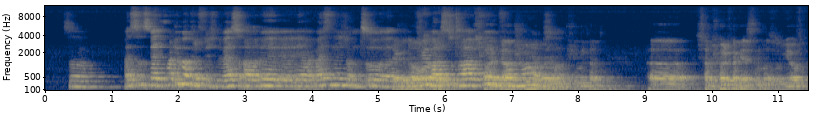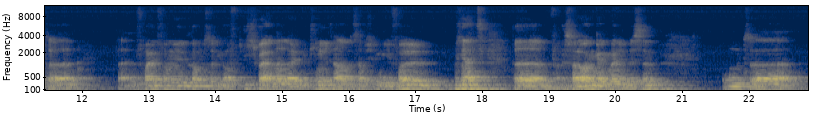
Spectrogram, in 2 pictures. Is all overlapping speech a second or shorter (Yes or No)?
No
